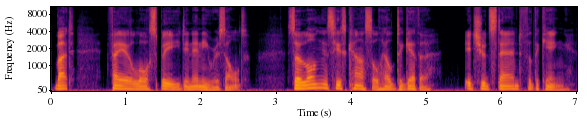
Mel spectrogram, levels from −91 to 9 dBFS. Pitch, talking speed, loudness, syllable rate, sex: 100 Hz, 170 wpm, -21 LUFS, 4.4 syllables/s, male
